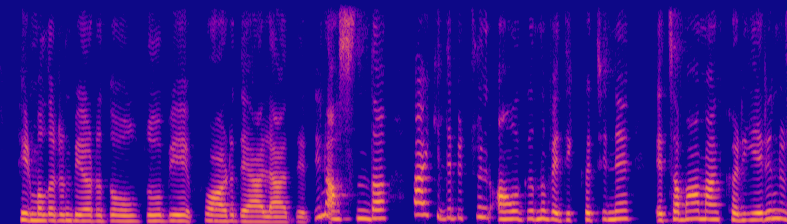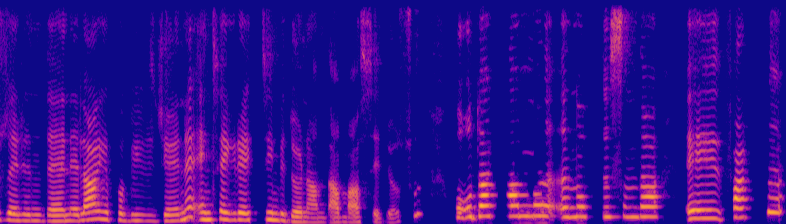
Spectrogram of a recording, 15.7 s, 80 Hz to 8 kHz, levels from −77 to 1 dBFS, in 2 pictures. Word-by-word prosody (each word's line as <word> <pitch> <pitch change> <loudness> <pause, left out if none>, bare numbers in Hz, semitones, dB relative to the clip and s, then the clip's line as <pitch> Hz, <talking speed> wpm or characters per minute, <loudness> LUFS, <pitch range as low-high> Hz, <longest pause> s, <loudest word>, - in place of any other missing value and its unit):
firmaların 220 -3 +1
bir 210 -1 +1
arada 205 0 -3
olduğu 200 0 -2
bir 205 -3 +1
fuarı 205 -2 +1
değerlendirdiğin. 175 - -1
Aslında 290 -1 +2 0.3
belki 420 -7 +2
de 305 -2 -7
bütün 315 +3 -6
algını 270 0 +2
ve 245 -2 +1
dikkatini, 255 +3 -2 0.2
e, 230 0 0
tamamen 265 +1 +3
kariyerin 245 +2 +1
üzerinde 210 -6 -2
neler 235 +5 +3
yapabileceğine 215 - -4
entegre 250 -4 +1
ettiğin 240 0 -2
bir 225 -1 -5
dönemden 165 -1 -4
bahsediyorsun. 430 +3 -9 0.3
Bu 310 - -1
odaklanma, 370 +1 +4 0.2
ııı, 335 0 +1
noktasında, 350 0 0 0.3
eee, 290 0 +2
farklı, 330 - +2
250 Hz, 120 wpm, -22 LUFS, 210-295 Hz, 0.3 s, odaklanma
